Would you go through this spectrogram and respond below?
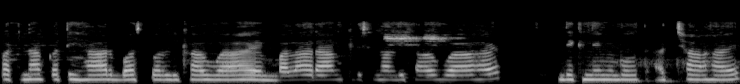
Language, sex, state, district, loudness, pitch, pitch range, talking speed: Hindi, female, Bihar, Purnia, -23 LUFS, 220 Hz, 215-225 Hz, 145 wpm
